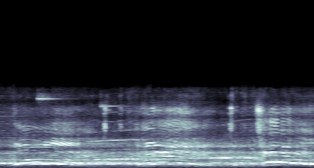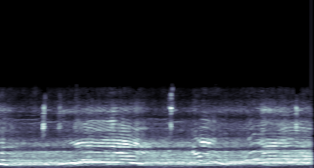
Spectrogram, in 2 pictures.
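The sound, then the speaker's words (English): Crowd cheering at the Rockefeller Center Christmas tree lighting in Midtown Manhattan, a loud, continuous roar of many voices with repeated whoops and shouts rising above it. “Cheered as they flip the switch on the Rockefeller Center tree earlier tonight.”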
